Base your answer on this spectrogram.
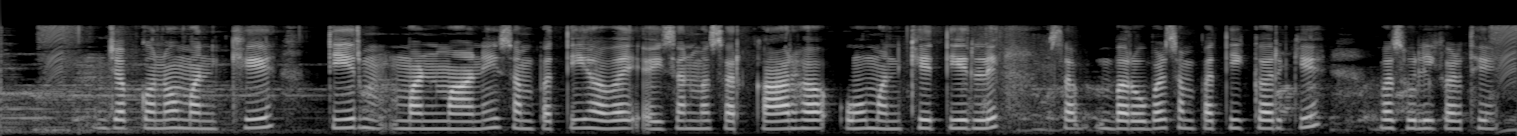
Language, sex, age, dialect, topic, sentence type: Chhattisgarhi, female, 18-24, Western/Budati/Khatahi, banking, statement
